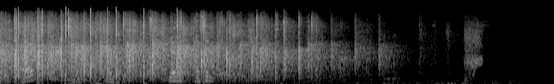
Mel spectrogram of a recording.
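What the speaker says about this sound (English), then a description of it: "So please, a big round of applause" A crowd claps loudly at a cricket match closing ceremony, the applause gradually thinning and fading out, with a few words spoken near the end.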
